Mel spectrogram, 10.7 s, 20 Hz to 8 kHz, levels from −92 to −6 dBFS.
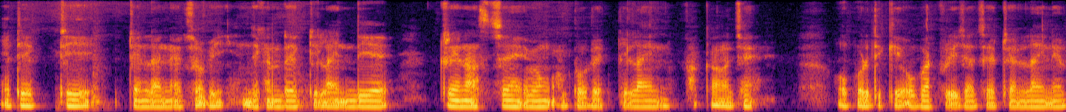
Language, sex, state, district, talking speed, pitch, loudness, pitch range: Bengali, male, West Bengal, Malda, 140 wpm, 115 Hz, -18 LUFS, 115-120 Hz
